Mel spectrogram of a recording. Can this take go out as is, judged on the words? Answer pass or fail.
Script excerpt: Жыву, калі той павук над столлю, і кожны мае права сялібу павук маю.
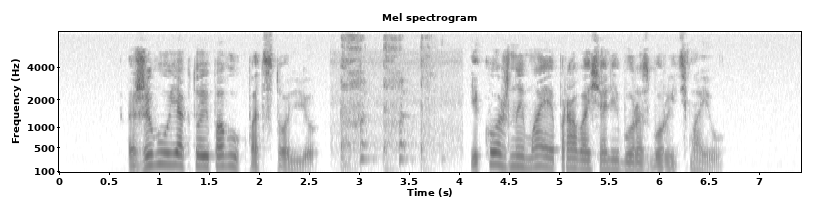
fail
